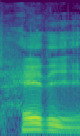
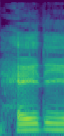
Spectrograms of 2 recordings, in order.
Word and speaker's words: Haiti: Haiti is two syllables. The stressed syllable is the first syllable, and I have uh, put the vowel of interest in capitals there.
